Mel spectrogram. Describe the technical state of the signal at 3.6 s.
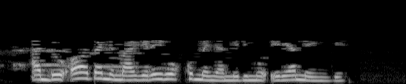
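At 3.6 s the speech carries heavy damage from likely MP3 compression, present throughout: nothing above 3 kHz, watery, swirling artefacts, and smeared attacks, which fits a bitrate near 8 kbps.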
